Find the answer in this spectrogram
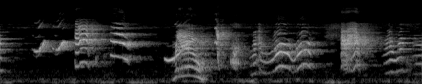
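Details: A parrot imitating human speech, saying "Allah Hoo". Warbling, voice-like syllables bend in pitch, with one low looping note near the middle and a burst of scratchy sound toward the end.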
